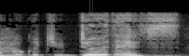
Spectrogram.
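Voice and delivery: mock-indignant protest; acted upset. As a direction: voice a storyteller's upset accusation. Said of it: "she becomes so upset with Lalita".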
